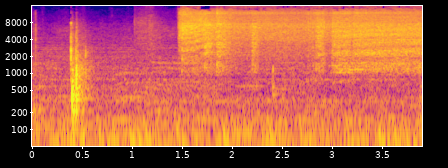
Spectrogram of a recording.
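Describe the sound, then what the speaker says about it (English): An airbrush sprays deep blue paint onto a Spider-Man design, a steady close hiss that starts about midway and runs to the end, after a brief knock and some faint handling noise. "If I can get my airbrush in order."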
